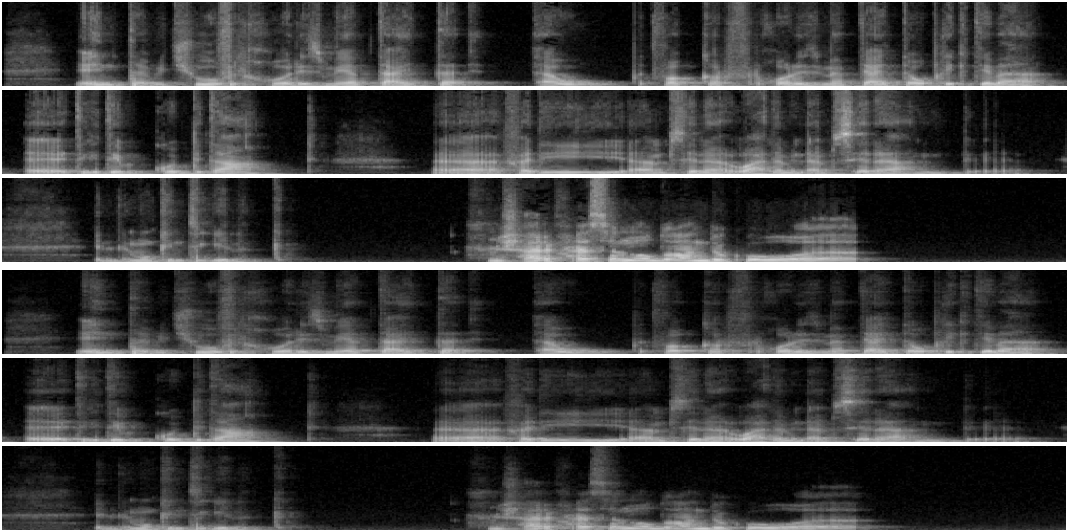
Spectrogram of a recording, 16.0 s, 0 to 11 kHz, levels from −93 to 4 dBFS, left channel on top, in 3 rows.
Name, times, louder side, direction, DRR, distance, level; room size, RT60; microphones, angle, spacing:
voice 1, 0.4-2.3 2.7-6.6 7.2-10.1 10.3-10.4 10.7-11.9 13.0-13.1, left 2 dB, 50° left, 0.8 m, -26 dB
voice 2, 13.1-14.9, left 6 dB, 85° left, 0.3 m, -21 dB
10.0 x 7.0 x 2.5 m
head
